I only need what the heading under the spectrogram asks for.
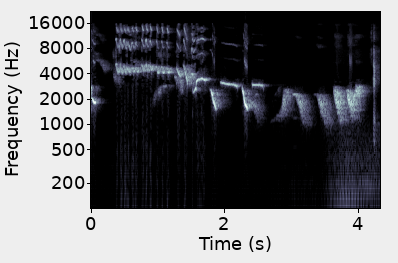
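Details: Night-time lure song of a white-rumped shama meant to make other birds sing; high thin trills open into a string of clear, slurred, descending whistles, a low hum entering near the end.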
